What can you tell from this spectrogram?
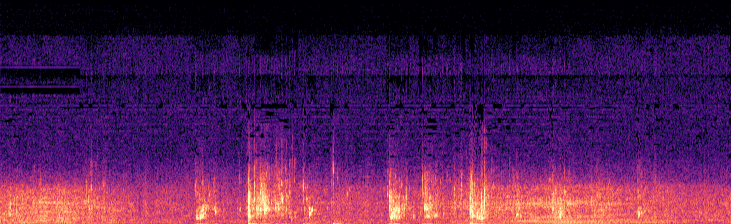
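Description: Water splashing and sloshing in a string of irregular sharp splashes, over a faint wash of noise. A low droning tone comes in about five seconds in and rises slightly.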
